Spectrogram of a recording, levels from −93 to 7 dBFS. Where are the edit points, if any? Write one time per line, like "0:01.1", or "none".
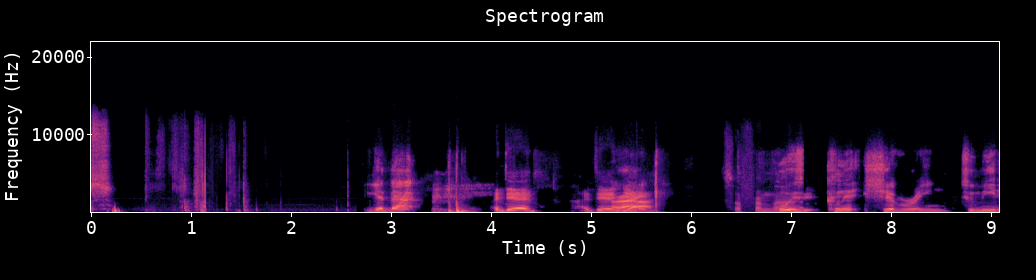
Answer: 0:07.1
